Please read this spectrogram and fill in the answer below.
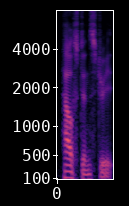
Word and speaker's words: Houston: Houston Street. Houston Street. But do they say that about the city? No. They don't say the Houston Rockets? No. That'd be disrespectful. Yeah, they say Houston.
